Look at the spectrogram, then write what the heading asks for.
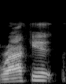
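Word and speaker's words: Roxet: Uh this guy named Rocket. Um he's really good. His name is if you spell it R O X E T.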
